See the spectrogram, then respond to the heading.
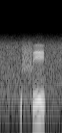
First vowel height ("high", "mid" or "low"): mid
